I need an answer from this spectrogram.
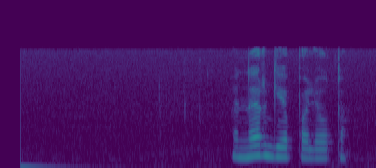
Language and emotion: Russian, neutral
